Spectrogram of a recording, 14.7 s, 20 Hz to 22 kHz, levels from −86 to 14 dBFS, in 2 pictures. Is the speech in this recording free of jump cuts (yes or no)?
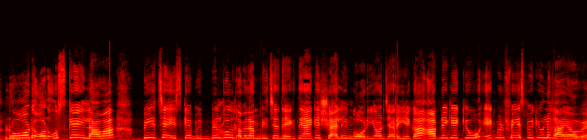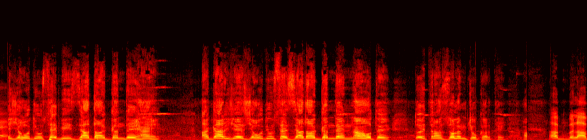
no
